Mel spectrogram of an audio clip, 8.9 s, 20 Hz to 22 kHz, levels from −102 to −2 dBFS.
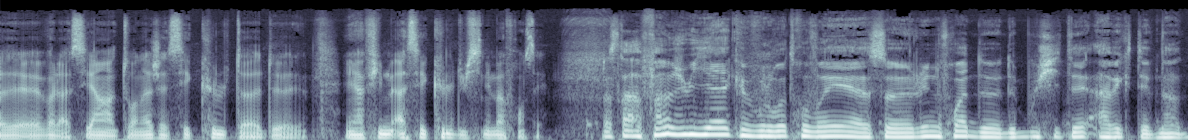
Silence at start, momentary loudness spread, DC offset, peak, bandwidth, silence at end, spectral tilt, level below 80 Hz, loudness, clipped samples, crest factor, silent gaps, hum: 0 s; 9 LU; under 0.1%; -2 dBFS; 16.5 kHz; 0 s; -5.5 dB/octave; -36 dBFS; -14 LUFS; under 0.1%; 12 dB; none; none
